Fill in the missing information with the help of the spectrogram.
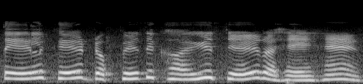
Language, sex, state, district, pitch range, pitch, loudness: Hindi, female, Madhya Pradesh, Katni, 235-280 Hz, 255 Hz, -12 LUFS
